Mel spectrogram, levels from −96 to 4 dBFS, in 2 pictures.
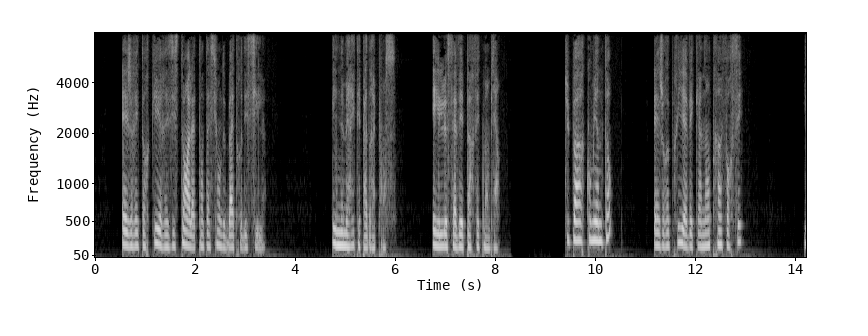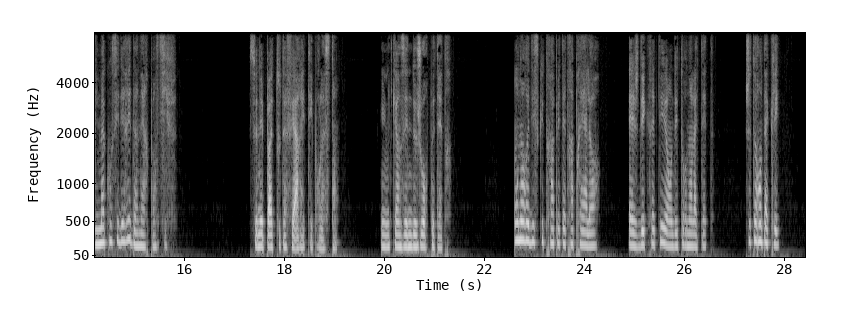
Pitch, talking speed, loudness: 160 Hz, 155 wpm, -21 LUFS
